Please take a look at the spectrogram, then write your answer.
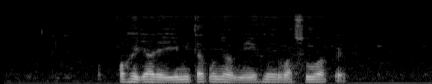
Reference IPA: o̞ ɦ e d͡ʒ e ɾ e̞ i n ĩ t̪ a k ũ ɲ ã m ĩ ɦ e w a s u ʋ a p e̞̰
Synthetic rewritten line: o̞ ɦ e d͡ʒ a ɾ e̞ i m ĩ t̪ a k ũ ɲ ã m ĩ ɦ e w a s u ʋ a p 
